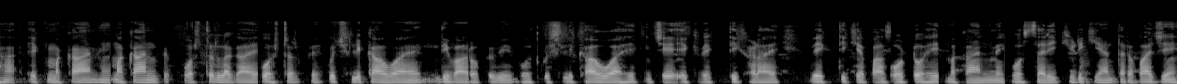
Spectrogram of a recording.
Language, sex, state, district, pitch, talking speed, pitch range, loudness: Hindi, male, Andhra Pradesh, Anantapur, 100 Hz, 215 wpm, 100-105 Hz, -27 LUFS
